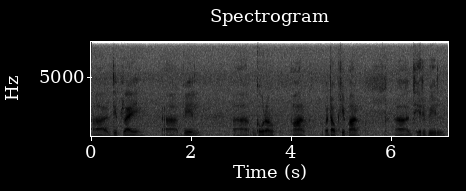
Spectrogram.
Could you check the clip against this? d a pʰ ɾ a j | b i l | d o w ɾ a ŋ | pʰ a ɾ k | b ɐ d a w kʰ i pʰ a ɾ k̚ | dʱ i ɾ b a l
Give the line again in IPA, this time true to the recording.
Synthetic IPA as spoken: d i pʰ l a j | b i l | ɡ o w ɾ a ŋ | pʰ a ɾ k | b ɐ d a w kʰ i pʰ a ɾ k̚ | dʱ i ɾ b i l

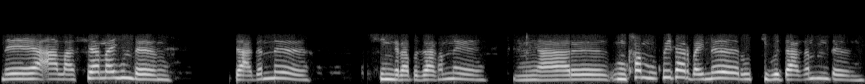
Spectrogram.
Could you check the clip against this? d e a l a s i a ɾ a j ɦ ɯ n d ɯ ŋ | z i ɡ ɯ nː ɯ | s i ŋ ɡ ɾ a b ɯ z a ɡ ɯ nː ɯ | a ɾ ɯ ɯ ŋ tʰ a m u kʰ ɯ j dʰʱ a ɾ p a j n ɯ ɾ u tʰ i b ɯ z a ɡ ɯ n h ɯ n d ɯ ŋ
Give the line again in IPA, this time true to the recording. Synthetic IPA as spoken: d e a l a s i a l a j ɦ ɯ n d ɯ ŋ | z a ɡ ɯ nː ɯ | s i ŋ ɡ ɾ a b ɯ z a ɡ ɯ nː ɯ | a ɾ ɯ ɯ ŋ kʰ a m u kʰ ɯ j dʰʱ a ɾ b a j n ɯ ɾ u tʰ i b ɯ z a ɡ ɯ n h ɯ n d ɯ ŋ

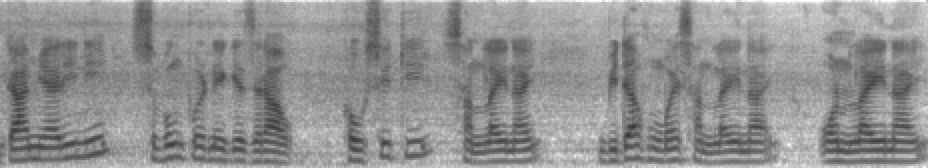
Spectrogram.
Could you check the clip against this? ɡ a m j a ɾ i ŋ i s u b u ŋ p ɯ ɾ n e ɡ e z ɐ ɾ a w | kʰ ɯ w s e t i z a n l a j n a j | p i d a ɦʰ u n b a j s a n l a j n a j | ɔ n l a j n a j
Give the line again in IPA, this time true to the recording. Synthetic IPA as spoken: ɡ a m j a ɾ i n i s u b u ŋ p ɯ ɾ n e ɡ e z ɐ ɾ a w | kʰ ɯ w s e t i s a n l a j n a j | b i d a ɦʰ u ŋ b a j s a n l a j n a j | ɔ n l a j n a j

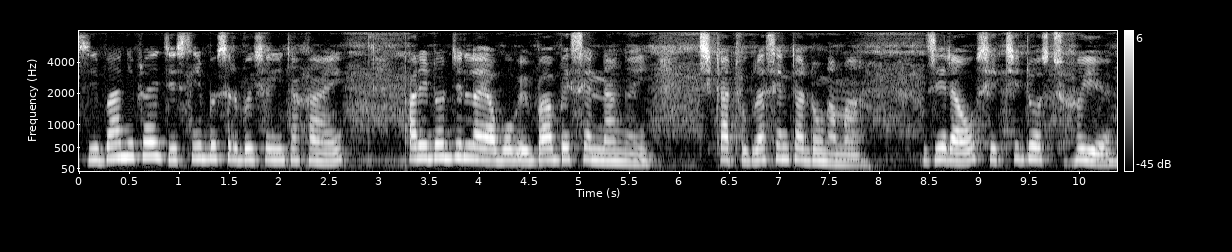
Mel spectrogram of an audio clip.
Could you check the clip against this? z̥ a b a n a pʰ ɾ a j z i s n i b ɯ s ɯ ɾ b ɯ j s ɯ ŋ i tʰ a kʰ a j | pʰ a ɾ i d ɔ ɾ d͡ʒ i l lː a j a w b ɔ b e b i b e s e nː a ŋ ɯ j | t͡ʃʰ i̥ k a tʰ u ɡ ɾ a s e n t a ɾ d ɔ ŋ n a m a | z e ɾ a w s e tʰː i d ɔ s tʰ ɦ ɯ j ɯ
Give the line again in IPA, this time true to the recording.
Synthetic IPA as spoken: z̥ i b a n i pʰ ɾ a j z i s n i b ɯ s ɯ ɾ b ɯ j s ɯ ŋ i tʰ a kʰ a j | pʰ a ɾ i d ɔ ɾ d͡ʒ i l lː a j a w b ɔ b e b a b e s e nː a ŋ ɯ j | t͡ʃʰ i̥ k a tʰ u ɡ ɾ a s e n t a ɾ d ɔ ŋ n a m a | z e ɾ a w s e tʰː i d ɔ s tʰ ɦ ɯ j ɯ

